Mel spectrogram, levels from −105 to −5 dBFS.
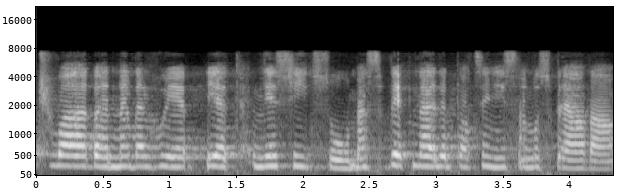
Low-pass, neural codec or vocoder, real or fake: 7.2 kHz; codec, 24 kHz, 0.9 kbps, WavTokenizer, medium music audio release; fake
